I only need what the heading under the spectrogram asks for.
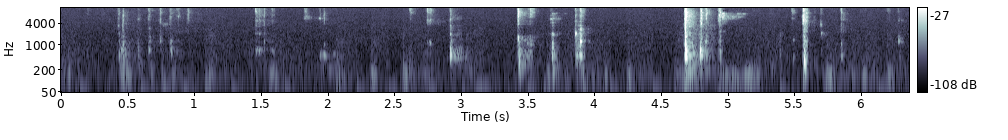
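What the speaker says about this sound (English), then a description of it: "Somebody's typing." Faint, scattered keystrokes on a computer keyboard, tapped irregularly in small clusters with quiet gaps, one slightly louder burst near the end.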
